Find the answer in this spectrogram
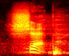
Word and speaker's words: SHPE: from a lifetime member of Shep and I say it like that because that's how he likes to say it you know Miguel right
